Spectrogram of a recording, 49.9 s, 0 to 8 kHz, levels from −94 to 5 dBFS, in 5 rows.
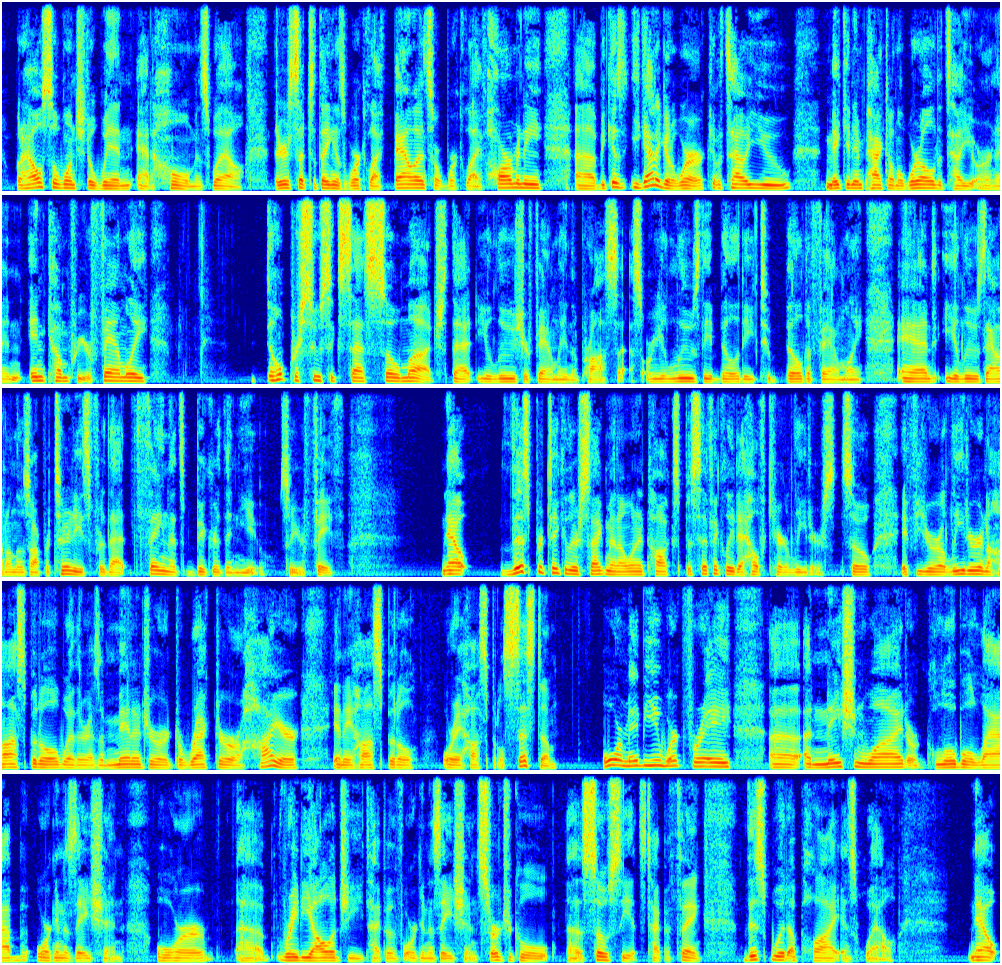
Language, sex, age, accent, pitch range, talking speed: English, male, 40-59, American, 115-150 Hz, 185 wpm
